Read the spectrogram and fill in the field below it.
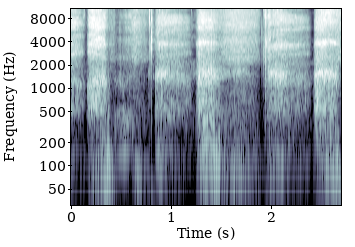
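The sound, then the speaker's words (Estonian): A voice imitates the loud, breathy gasping snorts a sleeping man makes when he starts breathing again after a pause in breathing from sleep apnea, about five harsh bursts in quick succession with brief pauses between them, and no other talk. “ja siis see pahvakas, mis pärast seda tuleb”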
